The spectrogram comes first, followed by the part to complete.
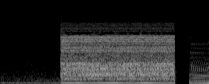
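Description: A burst of static-like hiss, about a second long, starting suddenly after a moment of quiet room tone and cutting off abruptly: an edit noise where the programme ends and a promo is spliced in.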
